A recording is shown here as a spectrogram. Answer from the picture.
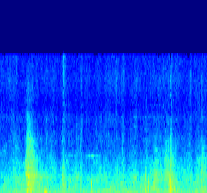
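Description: Footsteps on a cobblestone street with people talking nearby. A sharp knock about three and a half seconds in is the loudest sound.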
